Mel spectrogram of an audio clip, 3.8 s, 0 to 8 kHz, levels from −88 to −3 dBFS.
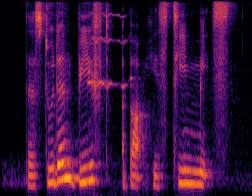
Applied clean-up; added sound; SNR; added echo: neural mask model RNNoise.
